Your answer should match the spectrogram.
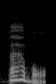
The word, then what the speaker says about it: Babel: of shinar known as the tower of babel or babel depending on how you want to pronounce it but after the confusion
